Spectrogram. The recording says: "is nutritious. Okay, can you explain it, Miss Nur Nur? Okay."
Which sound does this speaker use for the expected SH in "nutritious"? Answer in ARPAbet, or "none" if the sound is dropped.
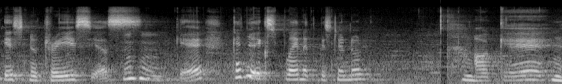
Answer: S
